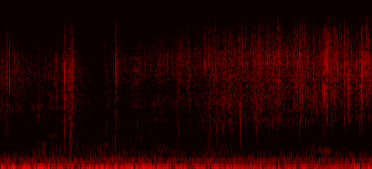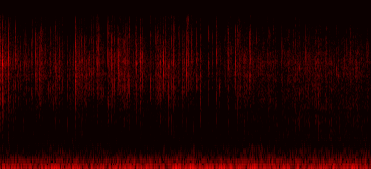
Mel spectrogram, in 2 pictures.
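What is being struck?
Plastic artificial grass square.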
